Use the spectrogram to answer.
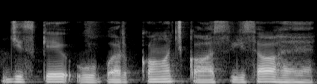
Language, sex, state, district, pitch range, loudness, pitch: Hindi, male, Uttar Pradesh, Saharanpur, 105-120 Hz, -17 LUFS, 110 Hz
